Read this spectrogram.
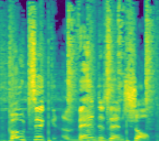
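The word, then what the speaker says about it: Botic van de Zandschulp: If you don't know how to say it, it's Botik Vandeschulp.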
